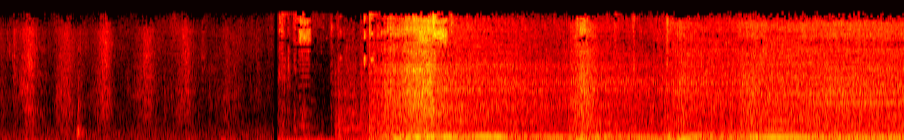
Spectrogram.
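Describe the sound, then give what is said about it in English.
After a few quiet clunks, a truck engine turns over and settles into a loud, steady rumble, idling with a deep low hum that continues to the end. “Now, which one of you flyboys can drive a truck?”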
